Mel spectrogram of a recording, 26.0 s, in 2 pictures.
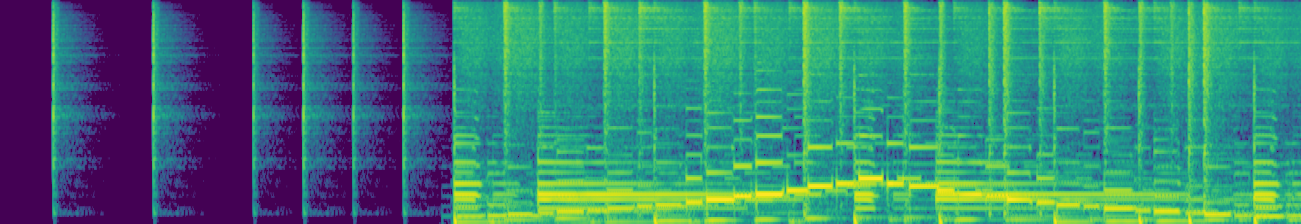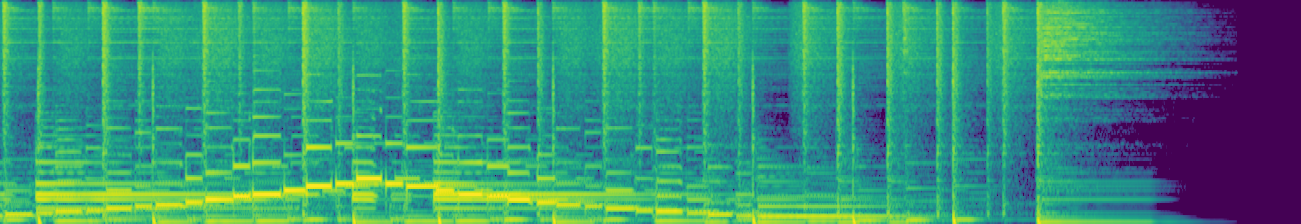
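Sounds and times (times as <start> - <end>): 
guitar in Phrygian mode: 4.6 - 22.3.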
